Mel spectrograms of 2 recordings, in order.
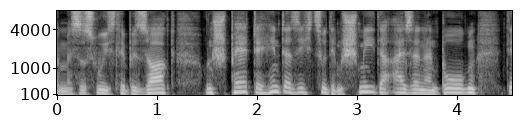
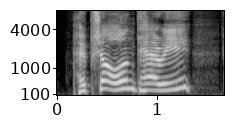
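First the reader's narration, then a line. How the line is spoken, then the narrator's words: Boy calling out. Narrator (German): rief ein großer Junge mit Rasterlocken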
